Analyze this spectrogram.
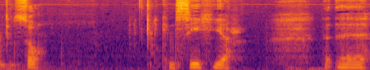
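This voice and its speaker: Amid noticeable background noise, a man speaks slowly-ish at a fairly slow pace in a fairly low pitch. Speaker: ecologist and wildlife educator. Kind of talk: informal educational talk. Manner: hesitant, many fillers.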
